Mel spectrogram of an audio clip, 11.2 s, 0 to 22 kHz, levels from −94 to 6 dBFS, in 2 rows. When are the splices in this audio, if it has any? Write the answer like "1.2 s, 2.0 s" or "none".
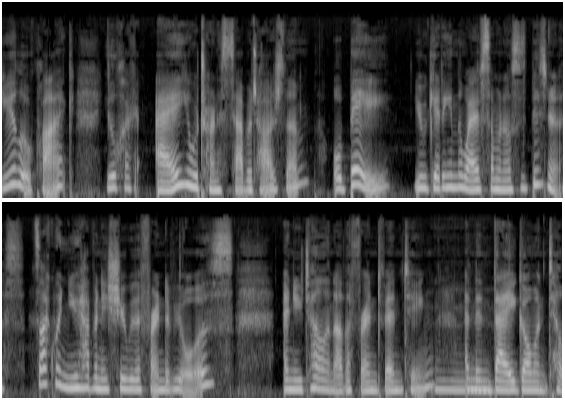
none

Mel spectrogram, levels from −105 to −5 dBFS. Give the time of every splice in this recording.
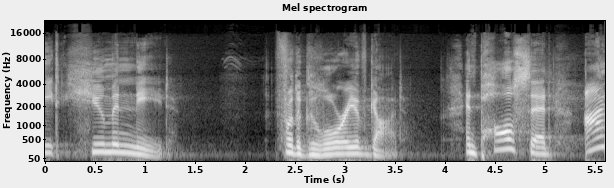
none

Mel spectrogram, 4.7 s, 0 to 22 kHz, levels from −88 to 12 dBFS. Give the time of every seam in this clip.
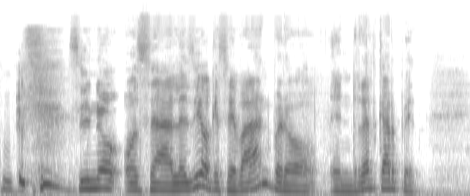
3.3 s

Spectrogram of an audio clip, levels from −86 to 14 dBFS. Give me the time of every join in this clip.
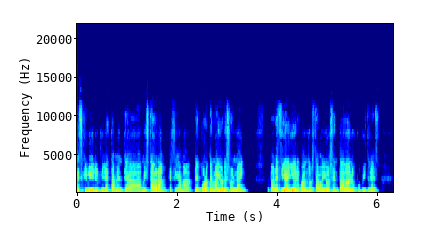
3.7 s

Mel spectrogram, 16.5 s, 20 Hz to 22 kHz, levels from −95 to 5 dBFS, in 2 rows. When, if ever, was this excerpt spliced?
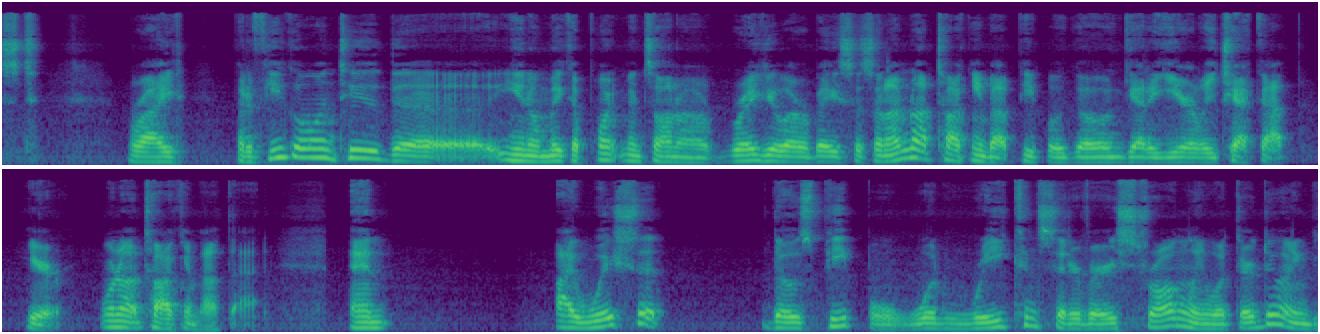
10.2 s

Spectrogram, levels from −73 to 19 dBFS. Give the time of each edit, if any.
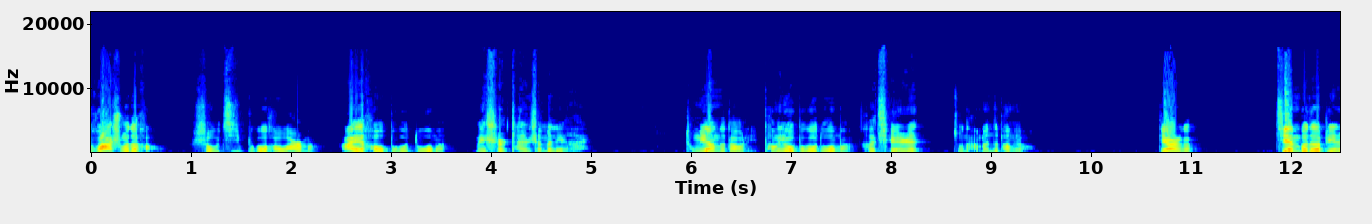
7.7 s, 10.5 s

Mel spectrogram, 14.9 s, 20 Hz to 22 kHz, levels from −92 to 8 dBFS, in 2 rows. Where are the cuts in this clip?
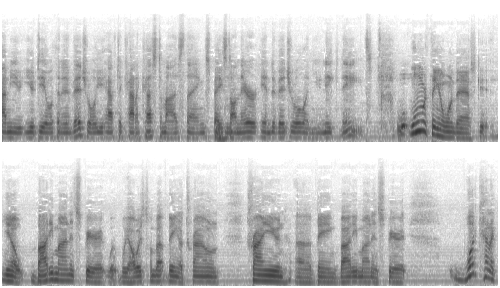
none

